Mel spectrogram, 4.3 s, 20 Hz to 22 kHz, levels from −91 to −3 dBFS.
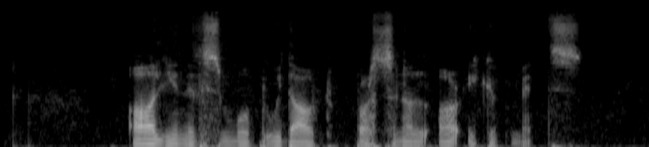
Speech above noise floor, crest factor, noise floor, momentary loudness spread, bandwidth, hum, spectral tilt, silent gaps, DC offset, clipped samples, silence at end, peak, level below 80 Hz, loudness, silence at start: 34 dB; 24 dB; -75 dBFS; 16 LU; 16 kHz; none; -5 dB/octave; none; under 0.1%; under 0.1%; 0.45 s; -20 dBFS; -58 dBFS; -42 LUFS; 0.85 s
